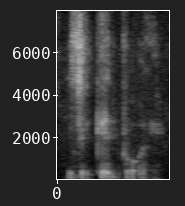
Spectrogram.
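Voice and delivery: whispered aside. Real, not acted. Whispering about his dog, unvoiced. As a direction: whisper it so the dog won't hear. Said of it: "in front of my dogs".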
